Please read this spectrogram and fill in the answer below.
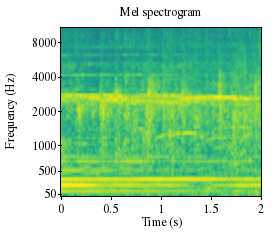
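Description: The last held chord of a song's accompaniment, sustained and slowly fading away at the end of the song.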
